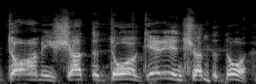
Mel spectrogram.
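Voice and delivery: high, urgent re-enacted yell; high-pitched shout, reliving the moment; retold yelling. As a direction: act out yelling orders at a friend. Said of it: "So I started yelling".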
